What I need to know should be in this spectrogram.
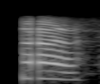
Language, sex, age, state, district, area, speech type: Kannada, female, 18-30, Karnataka, Mysore, urban, conversation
